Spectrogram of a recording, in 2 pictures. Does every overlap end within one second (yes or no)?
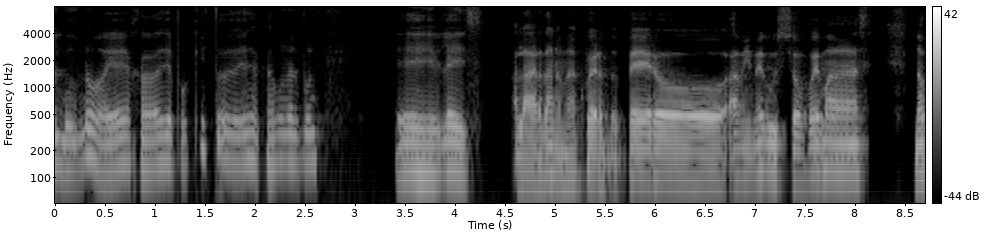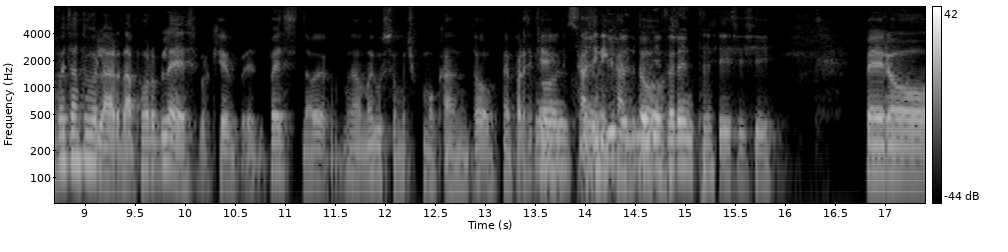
no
